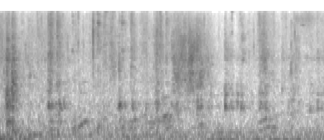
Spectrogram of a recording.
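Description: Hand truck stacked with cardboard boxes being pushed over paving: a knock as it starts moving, then light rattling and clicking, with short low sliding tones in the first second.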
